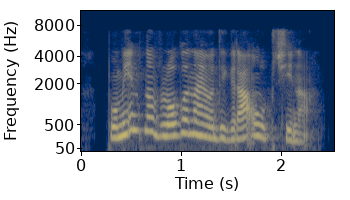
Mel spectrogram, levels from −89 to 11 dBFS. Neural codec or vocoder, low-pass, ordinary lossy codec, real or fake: codec, 16 kHz, 4.8 kbps, FACodec; 7.2 kHz; Opus, 64 kbps; fake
